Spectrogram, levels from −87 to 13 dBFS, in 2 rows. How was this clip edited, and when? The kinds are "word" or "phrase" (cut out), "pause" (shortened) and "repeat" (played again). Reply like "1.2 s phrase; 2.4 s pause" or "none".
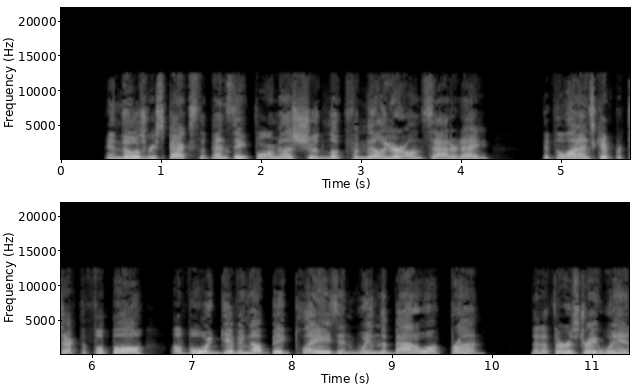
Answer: none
